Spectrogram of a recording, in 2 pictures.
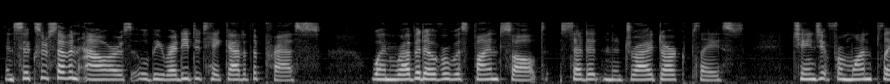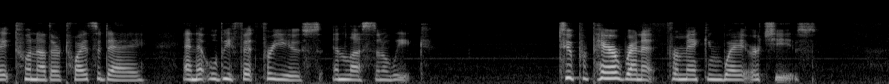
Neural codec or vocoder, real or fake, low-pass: none; real; 7.2 kHz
